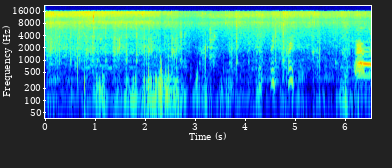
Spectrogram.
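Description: A bullock-drawn wheeled plough working across tilled soil, with low rumbling and rattling that is loudest about two seconds in. Near the end come two or three short vocal calls urging the bullocks on.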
